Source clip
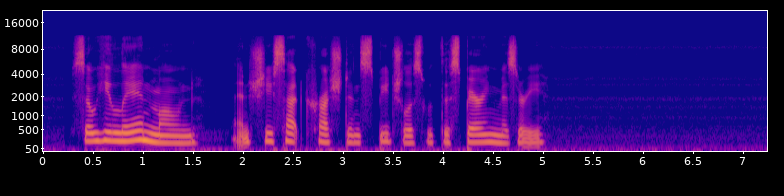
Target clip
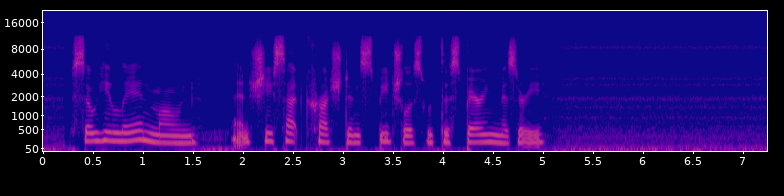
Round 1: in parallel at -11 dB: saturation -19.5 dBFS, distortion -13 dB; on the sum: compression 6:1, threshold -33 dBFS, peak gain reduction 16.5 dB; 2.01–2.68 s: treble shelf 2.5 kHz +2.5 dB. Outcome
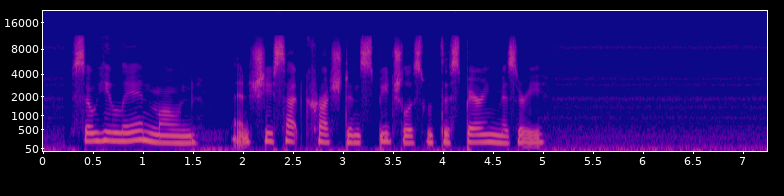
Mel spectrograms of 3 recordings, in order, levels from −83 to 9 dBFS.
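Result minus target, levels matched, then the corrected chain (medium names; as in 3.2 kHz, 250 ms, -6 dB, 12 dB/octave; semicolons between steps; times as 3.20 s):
compression: peak gain reduction -5.5 dB
in parallel at -11 dB: saturation -19.5 dBFS, distortion -13 dB; on the sum: compression 6:1, threshold -39.5 dBFS, peak gain reduction 21.5 dB; 2.01–2.68 s: treble shelf 2.5 kHz +2.5 dB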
